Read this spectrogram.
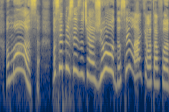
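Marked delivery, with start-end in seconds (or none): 0.1-2.4 play-acted, high, slow, drawn-out calling shout. Speaker retells a stranger at the mall shouting at someone: imitating a woman shouting. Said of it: "gritando assim".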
